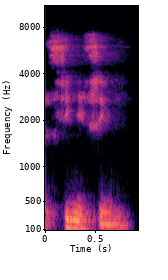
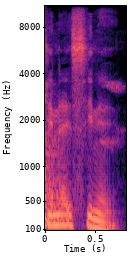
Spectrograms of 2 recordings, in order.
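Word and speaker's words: Cinéscénie: So it's cine from cinema, Cinesceni, and now scenic. I got it. And from scenic. From scenic. Wait. Yeah. So it's scenic cinema. That's basically what you're doing. So Cinesceni.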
